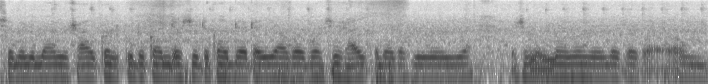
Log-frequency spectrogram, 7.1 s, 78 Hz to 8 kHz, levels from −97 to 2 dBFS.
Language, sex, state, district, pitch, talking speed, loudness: Hindi, male, Uttarakhand, Uttarkashi, 115 Hz, 50 wpm, -31 LUFS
